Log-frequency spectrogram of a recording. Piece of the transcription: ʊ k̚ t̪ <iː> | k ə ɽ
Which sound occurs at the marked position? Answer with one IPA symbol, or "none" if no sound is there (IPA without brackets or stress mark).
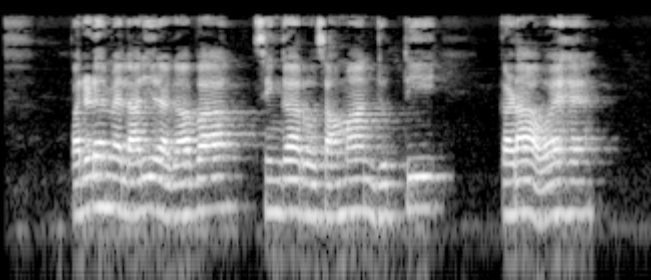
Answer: iː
